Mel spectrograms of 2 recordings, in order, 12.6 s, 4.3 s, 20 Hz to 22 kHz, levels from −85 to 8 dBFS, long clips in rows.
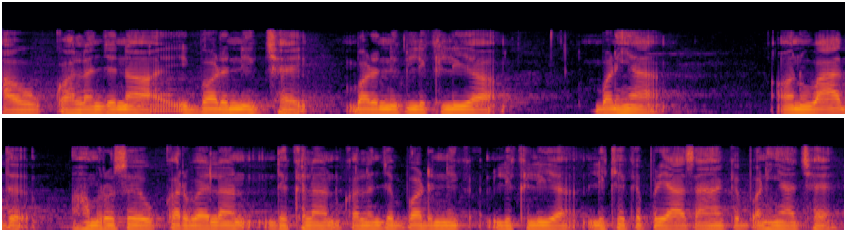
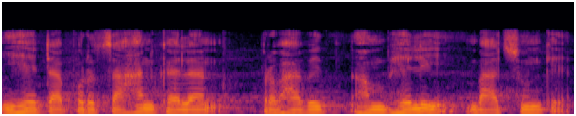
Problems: background sounds at intervals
